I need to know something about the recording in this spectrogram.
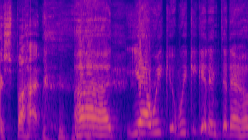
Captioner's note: chuckle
